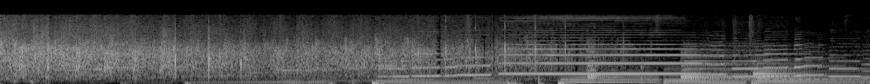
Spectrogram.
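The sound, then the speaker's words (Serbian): Audience applause at the end of a poetry evening at the Kolarac Endowment hall in Belgrade: loud, dense, steady clapping throughout, with music entering under it partway through and growing clearer toward the end. “Još jedan puta za kraj aplauz,”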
